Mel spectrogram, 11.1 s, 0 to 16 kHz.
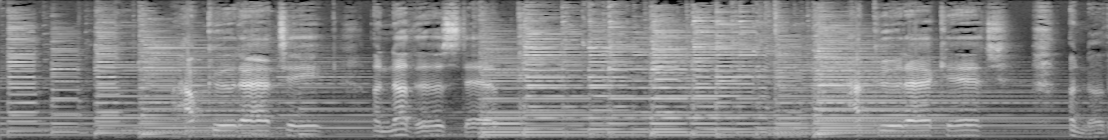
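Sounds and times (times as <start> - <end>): acoustic guitar chords: 0.0 - 11.0
man singing: 1.3 - 5.9, 7.7 - 11.0.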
